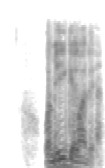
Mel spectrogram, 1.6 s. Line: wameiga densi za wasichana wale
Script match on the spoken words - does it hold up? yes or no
no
